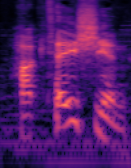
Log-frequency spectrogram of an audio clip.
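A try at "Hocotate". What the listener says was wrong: Hoctotation. Hoctotation. No, it's not Hoctation. It's Hoctotation. Because there's two T's.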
